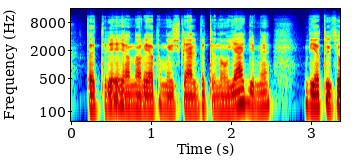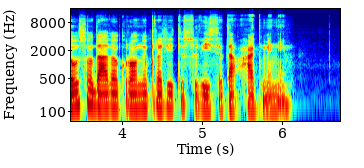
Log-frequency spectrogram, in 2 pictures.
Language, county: Lithuanian, Kaunas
